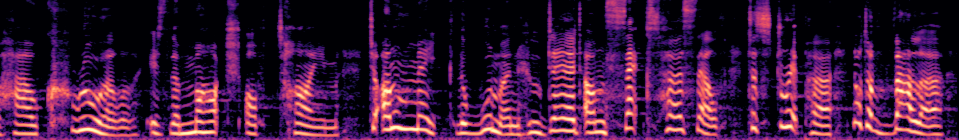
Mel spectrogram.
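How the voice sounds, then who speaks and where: A woman playing a tormented, sleepless Shakespearean noblewoman in a theatrical, declamatory soliloquy of archaic verse. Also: fairly high pitch. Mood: bitter lament.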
